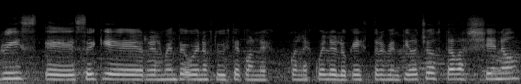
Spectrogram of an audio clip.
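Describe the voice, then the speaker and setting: A woman's fairly high-pitched voice, monotone and flat, at a fairly quick pace with hardly any pauses and very even loudness, over noticeable background noise. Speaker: local media interviewer. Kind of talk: interview. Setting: cultural centre after a talk.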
